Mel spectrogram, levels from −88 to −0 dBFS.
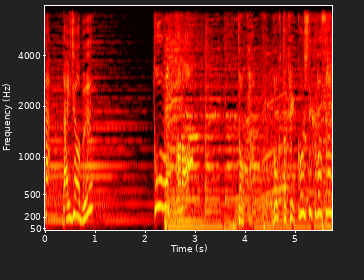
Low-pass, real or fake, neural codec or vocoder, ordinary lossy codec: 7.2 kHz; real; none; none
